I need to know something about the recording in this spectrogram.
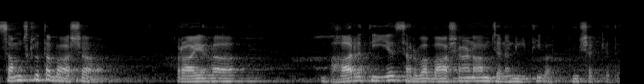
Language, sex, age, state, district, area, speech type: Sanskrit, male, 45-60, Karnataka, Bangalore Urban, urban, spontaneous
